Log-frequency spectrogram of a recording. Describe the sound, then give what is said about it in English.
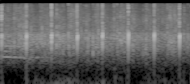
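A church audience clapping to welcome its online family, with seven crisp, evenly spaced claps in a steady quick rhythm over a soft background wash. “So if you would, put your hands together. Welcome in our online family today.”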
